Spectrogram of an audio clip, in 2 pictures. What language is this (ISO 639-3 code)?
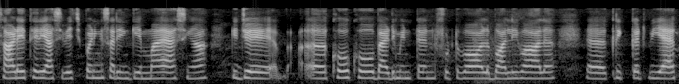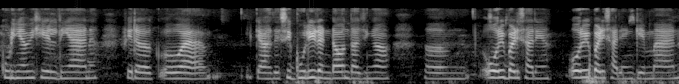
doi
